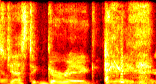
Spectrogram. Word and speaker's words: Garrigue: Can you just say your last name so that people can just get it right? It's just Garrigue. Garrigue. Garrigue. Garrigue. There you It's go. just Garrigue.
